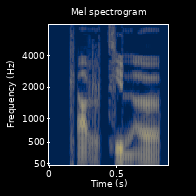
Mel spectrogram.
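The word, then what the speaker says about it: kartina (картина): The Russian word for picture is kartina.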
